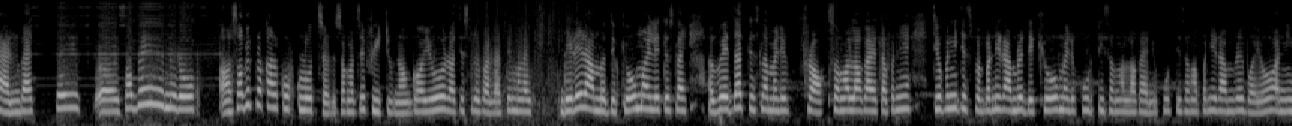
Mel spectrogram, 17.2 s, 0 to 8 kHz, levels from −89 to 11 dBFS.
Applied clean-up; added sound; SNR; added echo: neural separator model SepFormer DNS4.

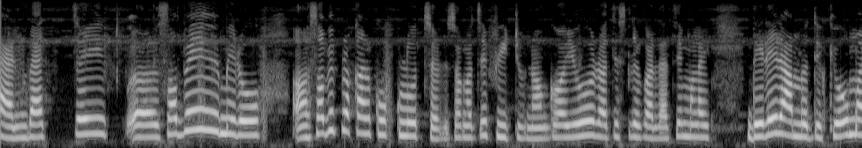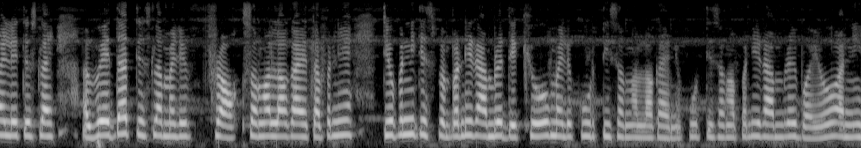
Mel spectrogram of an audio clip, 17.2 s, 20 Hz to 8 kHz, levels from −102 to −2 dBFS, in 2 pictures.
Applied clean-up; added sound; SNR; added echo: none; none; none; none.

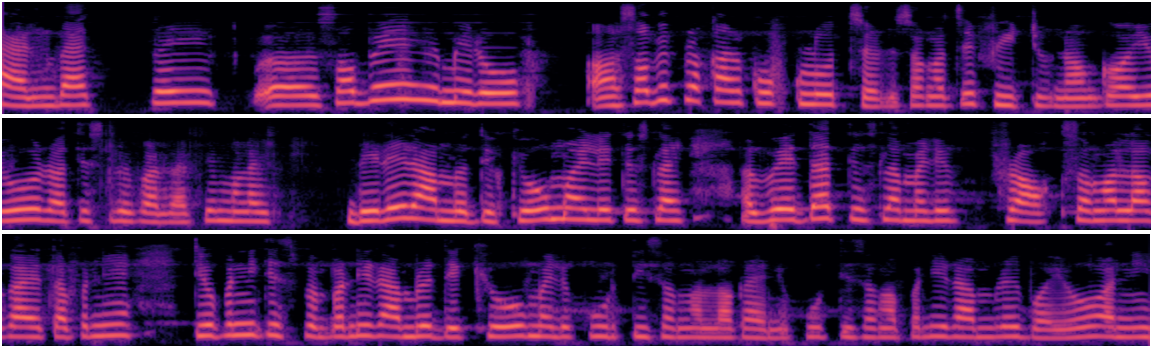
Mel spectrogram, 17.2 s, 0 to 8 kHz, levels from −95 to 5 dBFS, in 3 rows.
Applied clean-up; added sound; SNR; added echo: neural mask model DeepFilterNet 3.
